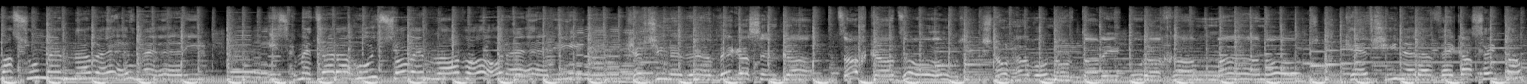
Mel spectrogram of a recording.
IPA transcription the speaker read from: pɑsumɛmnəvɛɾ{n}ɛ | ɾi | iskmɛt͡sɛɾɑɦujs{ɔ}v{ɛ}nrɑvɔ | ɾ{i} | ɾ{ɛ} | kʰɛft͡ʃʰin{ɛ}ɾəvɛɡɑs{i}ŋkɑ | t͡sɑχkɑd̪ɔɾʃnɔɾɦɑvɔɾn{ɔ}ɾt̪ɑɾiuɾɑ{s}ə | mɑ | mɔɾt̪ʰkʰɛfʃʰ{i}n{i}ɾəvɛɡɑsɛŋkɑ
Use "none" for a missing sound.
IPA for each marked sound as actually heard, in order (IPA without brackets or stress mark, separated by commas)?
n, ɔ, ɛ, ɛ, i, ɛ, ɛ, ɔ, χ, i, ɛ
